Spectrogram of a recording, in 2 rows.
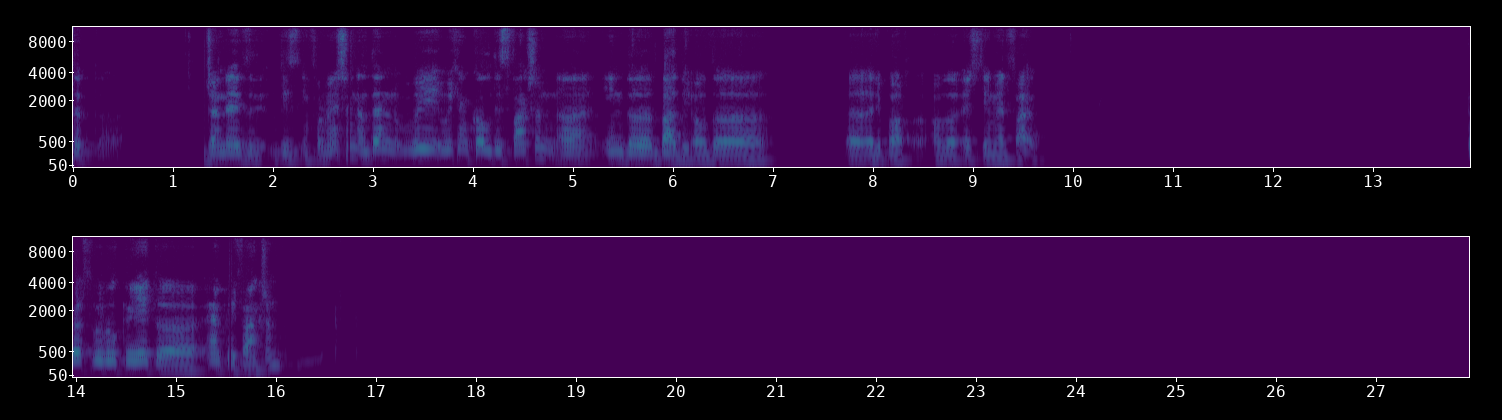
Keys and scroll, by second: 15.5 o, 22.1-27.7 typing.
